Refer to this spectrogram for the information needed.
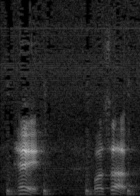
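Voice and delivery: ordinary delivery

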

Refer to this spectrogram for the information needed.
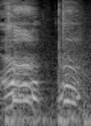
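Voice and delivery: two high, loud yelps of fright; startled yelps. Real, not acted. Player startled mid-sentence by the game, startled yelps. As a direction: yelp in sudden alarm.

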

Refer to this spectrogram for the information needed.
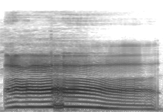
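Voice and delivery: sudden loud cry of frustration; frustrated yell. Real, not acted. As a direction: let out a sharp angry shout. Getting killed in game.

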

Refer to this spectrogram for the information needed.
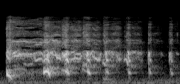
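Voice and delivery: squealing burst of laughter; real giggle fit; high laugh. Real, not acted. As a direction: crack up hard. Laughing at friend's joke.

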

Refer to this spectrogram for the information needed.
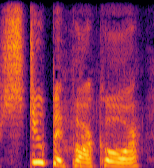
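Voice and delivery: high, loud, slow yell of STUPID; furious shout. Real, not acted. Player cursing the parkour, loud high shout. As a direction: explode at the game.

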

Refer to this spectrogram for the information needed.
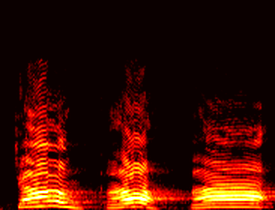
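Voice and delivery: slow, loud, stretched repeat; loud and drawn out. Real, not acted. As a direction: belt it out slowly for emphasis. Kid repeats his answer louder.

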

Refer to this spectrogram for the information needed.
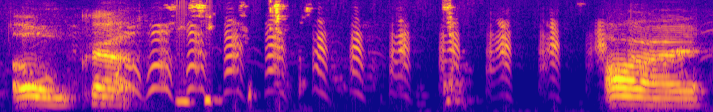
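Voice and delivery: shocked laughter. Real, not acted. Laughing at the video.

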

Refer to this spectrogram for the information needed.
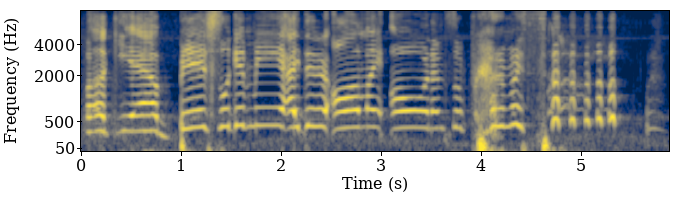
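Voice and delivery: high, loud bragging with a laugh in it; triumphant gloating. Real, not acted. Streamer bragging to chat after a solo win, loud high gloat. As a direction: crow about doing it all alone.

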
